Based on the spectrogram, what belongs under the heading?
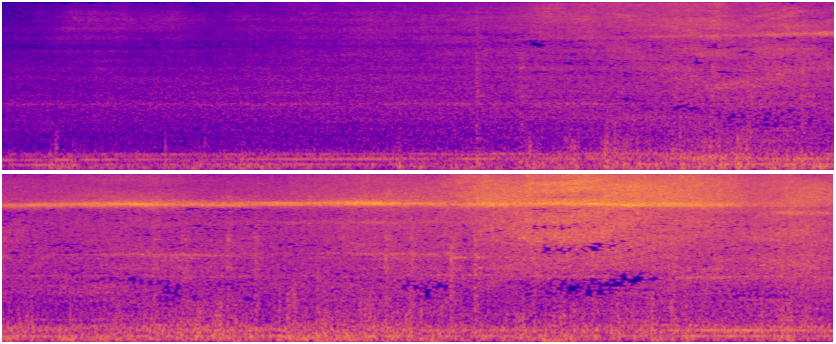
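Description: CrossCountry Voyager diesel multiple unit passing through a station: underfloor diesel engines running and wheels rolling on the rails, growing louder as it goes by. A thin, steady high-pitched whine runs through the middle of the pass.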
